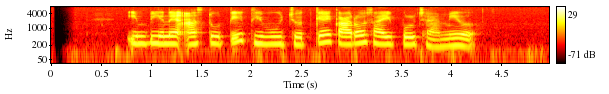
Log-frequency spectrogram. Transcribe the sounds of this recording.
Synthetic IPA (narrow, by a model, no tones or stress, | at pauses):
ʔimpineʔast̪ut̪id̪̥i̤wud̥ʒ̥ṳt̪̚kekaɾosaipʊld̥ʒ̥ä̤mɪl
